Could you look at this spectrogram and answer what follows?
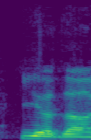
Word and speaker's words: যদা: আমরা বাঙালিরা অনেক সময় বলি যদা যদা হি ধর্ম, কিরকম একটা সেই গদার মতো শোনায়। ইয়াদা ইয়াদা হি, যারা একটু সংস্কৃত শিখেছেন তারা আমাদের, যারা সংস্কৃত জানেন তারা আমাদেরকে শেখান।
